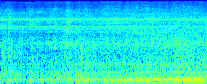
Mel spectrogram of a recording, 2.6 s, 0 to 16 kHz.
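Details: Austin Healey engine, warm, just started after a little choke, oil pressure up to 50, after OEM oil filter fitting: steady, even idle with a smooth low hum and no knocks or ticks; healthy running.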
